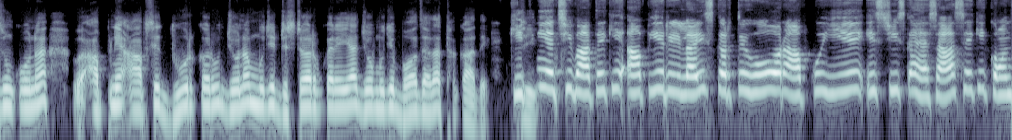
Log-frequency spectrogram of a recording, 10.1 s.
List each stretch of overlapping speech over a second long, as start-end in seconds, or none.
none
